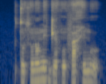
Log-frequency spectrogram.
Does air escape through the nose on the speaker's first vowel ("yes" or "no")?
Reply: yes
